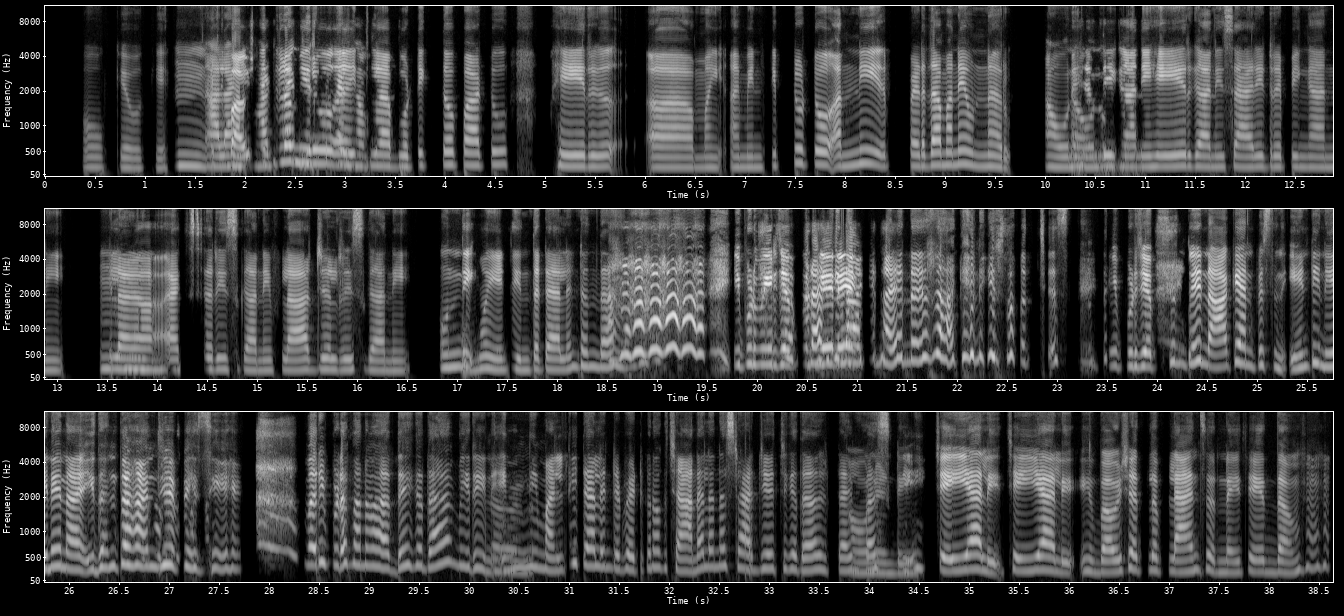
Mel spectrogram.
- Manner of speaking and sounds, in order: in English: "బోటిక్‌తో"; in English: "హెయిర్"; in English: "ఐ మీన్ టిప్ టు టో"; in English: "హెయిర్"; in English: "సారీ డ్రేపింగ్"; in English: "యాక్సెసరీస్"; in English: "ఫ్లవర్ జ్యువెల్లరీస్"; laugh; in English: "టాలెంట్"; laughing while speaking: "చెప్పడానికి నాకే నయనర, నాకే నీరసం వచ్చేస్తుంది"; tapping; laughing while speaking: "ఇదంతా అని చెప్పేసి"; laughing while speaking: "మరిప్పుడు మనం అదే కదా!"; in English: "మల్టీ టాలెంటెడ్"; in English: "స్టార్ట్"; in English: "టైమ్ పాస్‌కి"; in English: "ప్లాన్స్"; chuckle
- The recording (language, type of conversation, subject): Telugu, podcast, భవిష్యత్తులో మీ సృజనాత్మక స్వరూపం ఎలా ఉండాలని మీరు ఆశిస్తారు?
